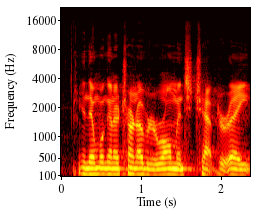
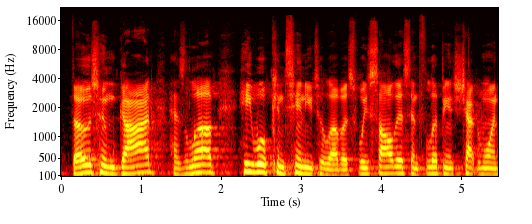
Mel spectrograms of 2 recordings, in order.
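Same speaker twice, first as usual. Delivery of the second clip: ordinary talk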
